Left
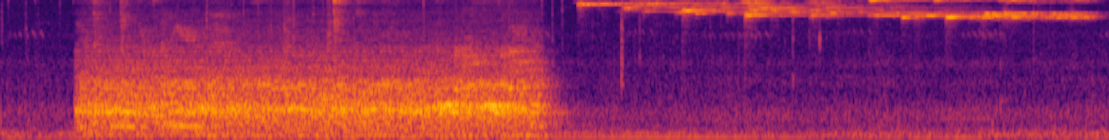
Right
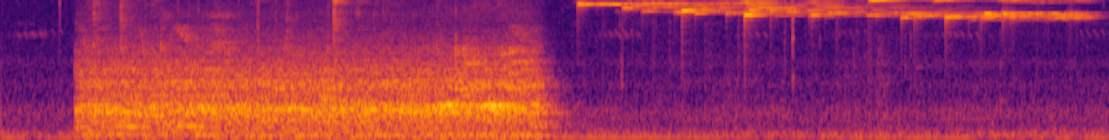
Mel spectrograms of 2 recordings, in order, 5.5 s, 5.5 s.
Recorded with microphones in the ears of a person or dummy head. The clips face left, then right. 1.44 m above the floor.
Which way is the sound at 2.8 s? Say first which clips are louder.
Right 1 dB; 75° right (ahead or behind).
